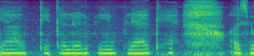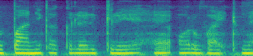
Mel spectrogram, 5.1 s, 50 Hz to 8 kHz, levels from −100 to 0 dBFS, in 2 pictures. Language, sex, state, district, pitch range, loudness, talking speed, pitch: Hindi, female, Chhattisgarh, Jashpur, 200-210 Hz, -15 LUFS, 165 wpm, 205 Hz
